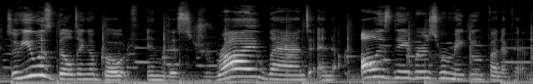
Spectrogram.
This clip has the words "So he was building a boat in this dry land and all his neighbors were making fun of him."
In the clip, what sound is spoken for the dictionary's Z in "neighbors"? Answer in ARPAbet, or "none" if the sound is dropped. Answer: Z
